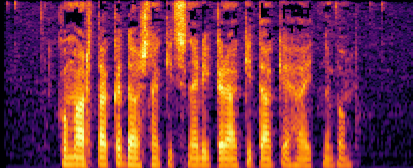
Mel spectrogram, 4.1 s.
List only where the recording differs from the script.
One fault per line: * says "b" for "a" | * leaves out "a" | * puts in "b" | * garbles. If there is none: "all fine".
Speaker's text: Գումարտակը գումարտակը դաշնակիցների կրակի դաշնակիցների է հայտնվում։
* leaves out "գումարտակը"
* says "տակ" for "դաշնակիցների"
